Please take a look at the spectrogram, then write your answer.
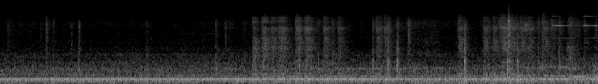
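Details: Electric bus on route 132, heard from the cabin while rolling with the accelerator released; the noise is absent when stopped. A steady mid-pitched drone or whine of unknown origin while coasting.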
